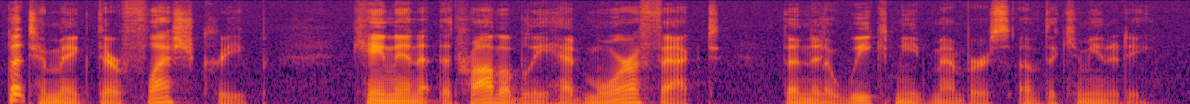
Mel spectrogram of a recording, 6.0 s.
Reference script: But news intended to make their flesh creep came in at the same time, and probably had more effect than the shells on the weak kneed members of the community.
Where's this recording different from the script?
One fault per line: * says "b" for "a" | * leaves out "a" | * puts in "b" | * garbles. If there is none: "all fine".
* leaves out "news intended"
* leaves out "same time and"
* leaves out "shells on"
